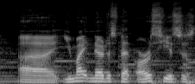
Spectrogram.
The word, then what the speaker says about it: Arceus: use that Pokémon, uh which I pronounce as Arceus, by the way. If you pronounce it Arkius, then that's fine, but that's not how I do it, so.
